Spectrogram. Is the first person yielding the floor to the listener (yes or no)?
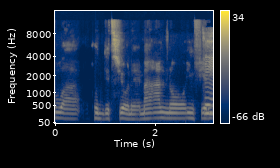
yes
